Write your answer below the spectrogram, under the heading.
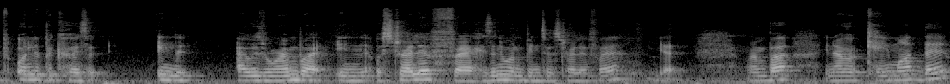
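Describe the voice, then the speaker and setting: In a Russian accent, a woman speaks very fast at a fairly low pitch with fairly even intonation. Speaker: sales coach. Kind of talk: workshop talk.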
